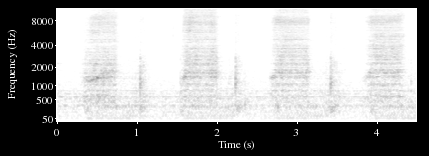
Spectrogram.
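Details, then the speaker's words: Rhythmic hissing suction cycles with soft clicks from a Spectra breast pump in expression mode, cycle speed being raised from 38, the slowest setting, toward 50 cycles per minute. "so 38 i don't know if you can hear this 38 is a very slow as we increase that before we go to 50 now we're at"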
